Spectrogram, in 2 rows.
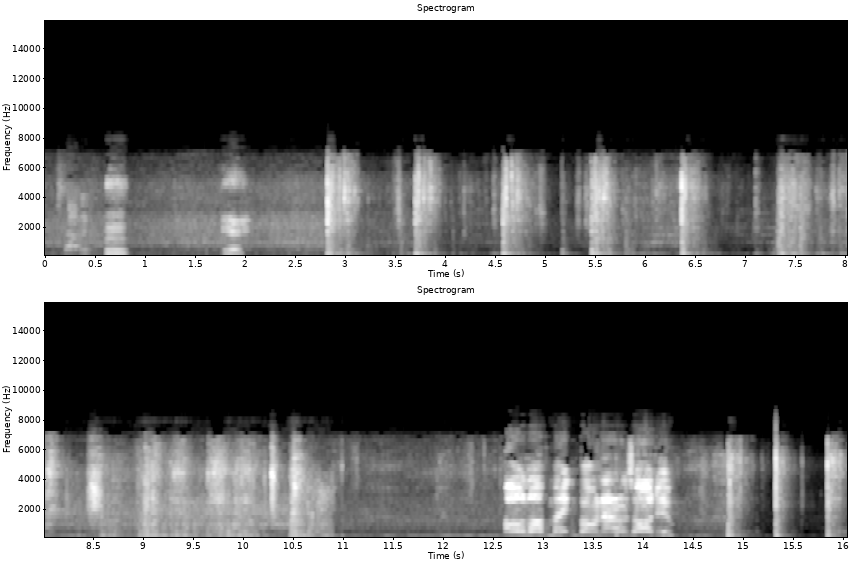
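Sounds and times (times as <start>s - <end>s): sharp knocks on wood: 2.8s - 6.7s, 14.8s - 16.0s
tools scraping wood: 7.8s - 11.0s.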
